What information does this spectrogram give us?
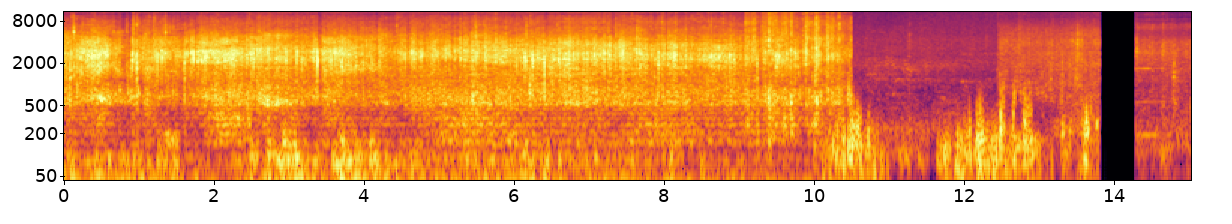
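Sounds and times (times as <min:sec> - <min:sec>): wind rushing: 0:00.0 - 0:09.1
stones and bike rattling: 0:00.0 - 0:10.5, 0:12.4 - 0:13.8
bike tyre noise on gravel: 0:00.0 - 0:10.6, 0:12.4 - 0:13.8.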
